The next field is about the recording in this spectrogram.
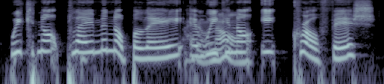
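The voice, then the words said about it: Put-on accent. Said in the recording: “That was a really good accent ... It was pretty good.”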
